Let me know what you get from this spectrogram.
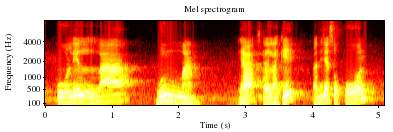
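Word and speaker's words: قُلِ اللَّهُمَّ: Maka yang sukun ini harus diganti jadi kasroh. Jadi qulillahumma.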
